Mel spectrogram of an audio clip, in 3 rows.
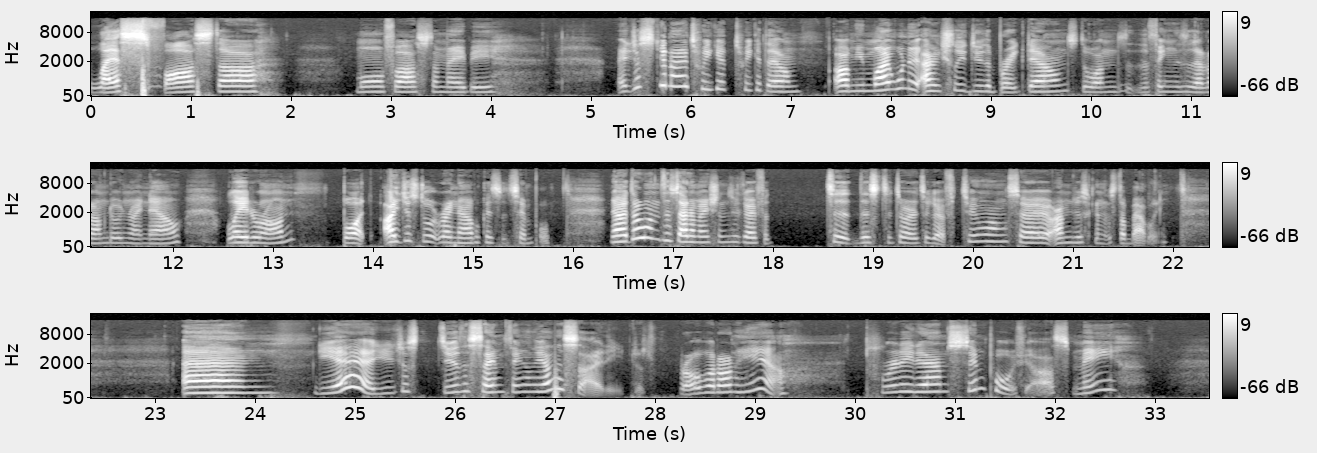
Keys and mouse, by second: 0.1 i, 1.6 alt+a, 2.5 alt+a, 7.0 r, 9.5 r, 11.3 alt+a, 12.2 alt+a, 13.6 KP_3, 20.1 click, 22.3 drag, 23.0-23.6 right drag, 23.6-24.7 drag, 25.5 g, 26.7 r, 27.9 g, 29.2 r, 30.9 g, 31.8 r, 32.8 g.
